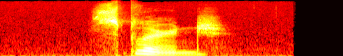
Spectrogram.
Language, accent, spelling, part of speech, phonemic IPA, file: English, US, splurge, verb / noun, /splɝd͡ʒ/, En-us-splurge.ogg
- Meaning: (verb) 1. To (cause to) gush; to flow or move in a rush 2. To spend lavishly or extravagantly, especially money 3. To produce an extravagant or ostentatious display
